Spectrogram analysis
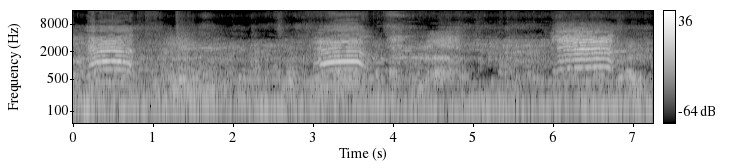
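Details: Goat bleating amid the busy Majenang goat market among traders and livestock: three strong, quavering bleats spaced about three seconds apart, each under a second long, with continuous background talk and market noise.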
